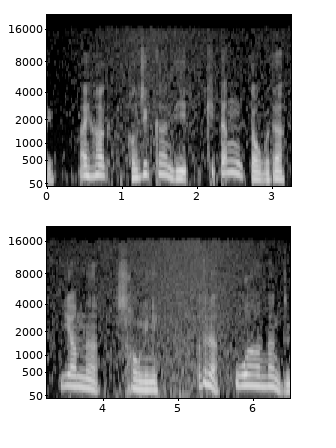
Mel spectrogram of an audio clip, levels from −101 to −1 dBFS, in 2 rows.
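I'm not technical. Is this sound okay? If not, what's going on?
No, not quite. All the way through this speech clip there's a case of overdone noise removal. Someone ran a noise-cleaning tool on it and turned it up too far. The tool wipes out anything it thinks looks like background hiss, and it's been cutting away the softer parts of the voice too. So the gaps between phrases fall almost silent except for little twinkly specks.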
